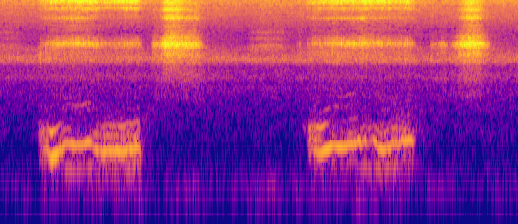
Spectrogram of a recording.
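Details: Four-month-old French Bulldog puppy sleeping and snoring indoors: two low, buzzy, wavering snores, each over a second long, about three seconds apart, with a faint hiss between them.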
